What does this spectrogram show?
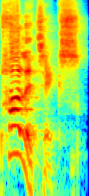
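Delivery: "Politics" with POL high and punched; "Politics" falling from a strong first syllable; stress on first syllable. Shown as a demonstration. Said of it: "read the three of these words".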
